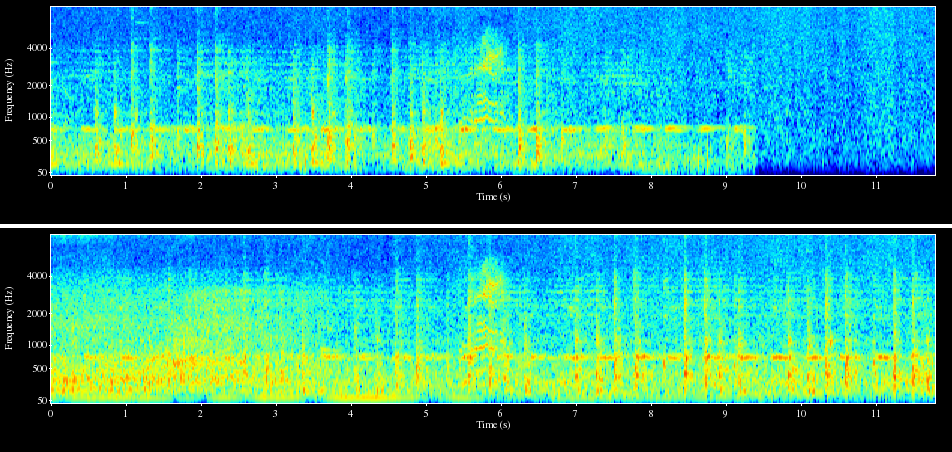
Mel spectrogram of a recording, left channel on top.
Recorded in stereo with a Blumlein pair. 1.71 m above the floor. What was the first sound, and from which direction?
A cat meowing, 10° right.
